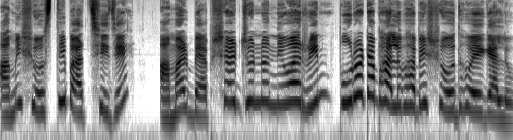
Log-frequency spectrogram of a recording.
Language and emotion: Bengali, happy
